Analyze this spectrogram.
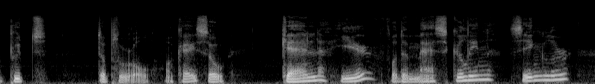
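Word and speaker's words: quelle: here masculine plural okay K here feminine singular will become K with the S feminine plural and the good news is that you will pronounce them the same way all right so k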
